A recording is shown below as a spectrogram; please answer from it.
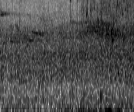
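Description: Water splashing and swirling as a hooked perch is drawn across the surface and into a landing net, over a low steady rumble, getting a little louder toward the end.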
